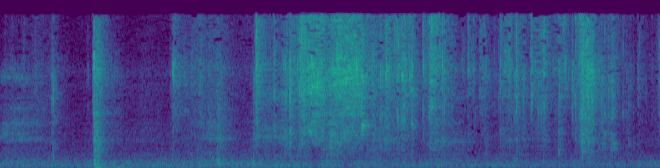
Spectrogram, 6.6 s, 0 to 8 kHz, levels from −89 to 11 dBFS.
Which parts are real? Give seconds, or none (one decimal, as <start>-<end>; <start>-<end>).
0.0-6.6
